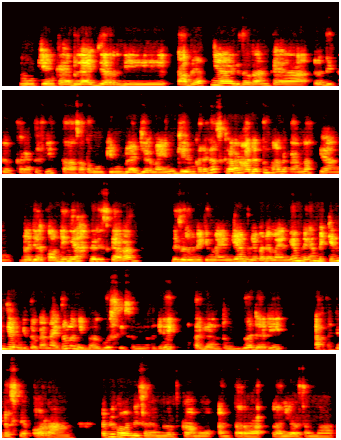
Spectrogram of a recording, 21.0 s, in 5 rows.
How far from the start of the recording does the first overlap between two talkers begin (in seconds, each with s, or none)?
none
